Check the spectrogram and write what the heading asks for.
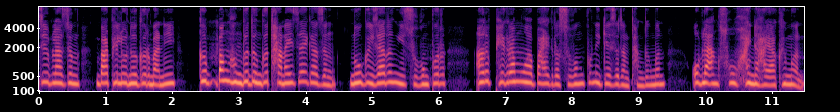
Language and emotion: Bodo, fearful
